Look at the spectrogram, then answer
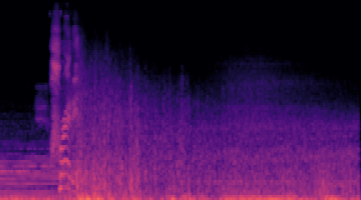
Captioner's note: thunder crashing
